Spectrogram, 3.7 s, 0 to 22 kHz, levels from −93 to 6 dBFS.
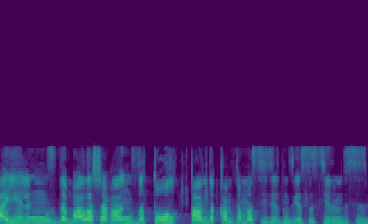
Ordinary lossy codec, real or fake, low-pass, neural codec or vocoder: none; real; none; none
